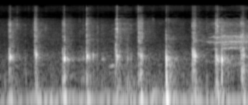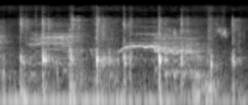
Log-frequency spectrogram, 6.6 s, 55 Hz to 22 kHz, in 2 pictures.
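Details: Friesian horse, a mare brought for insemination in 2021: steady clopping hooves throughout, then a wavering, quavering whinny late in the clip, with human voices nearby.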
